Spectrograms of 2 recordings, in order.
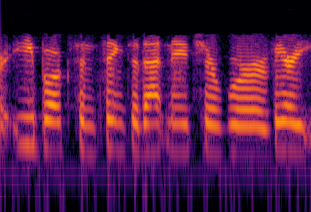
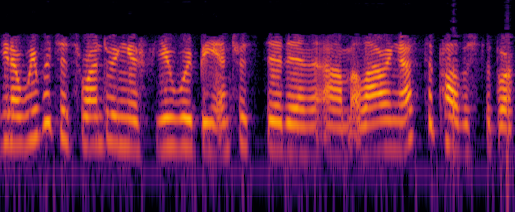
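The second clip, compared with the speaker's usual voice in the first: normal talking voice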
